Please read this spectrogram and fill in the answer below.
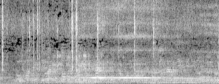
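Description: Corn kernels popping now and then with short sharp pops inside a lidded non-stick pan, over people talking in the background.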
